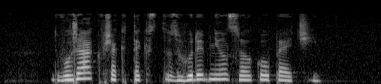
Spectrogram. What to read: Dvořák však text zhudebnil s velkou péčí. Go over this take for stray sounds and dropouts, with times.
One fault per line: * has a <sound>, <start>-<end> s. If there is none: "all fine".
all fine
